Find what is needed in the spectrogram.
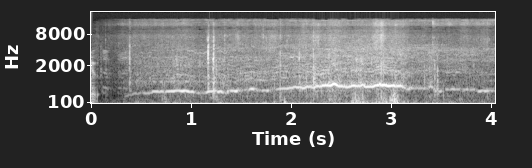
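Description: A steady motor-like whine that climbs in pitch to a peak about two and a half seconds in and then falls back, over the low rumble of a mountain bike rolling on a dirt trail.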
